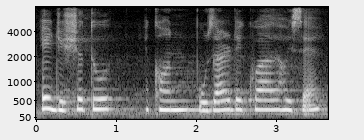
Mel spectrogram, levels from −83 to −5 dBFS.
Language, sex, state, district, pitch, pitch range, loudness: Assamese, female, Assam, Kamrup Metropolitan, 255 Hz, 245-270 Hz, -15 LUFS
